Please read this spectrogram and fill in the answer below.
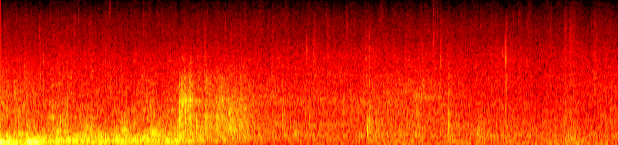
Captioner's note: bowling pins clattering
